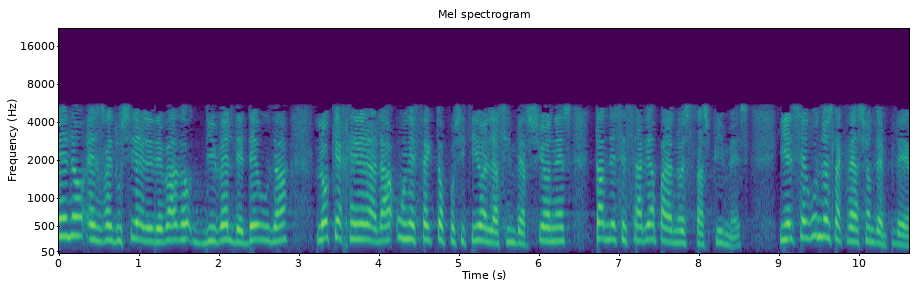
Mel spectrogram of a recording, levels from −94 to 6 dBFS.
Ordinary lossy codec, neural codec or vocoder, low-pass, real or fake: none; none; 5.4 kHz; real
